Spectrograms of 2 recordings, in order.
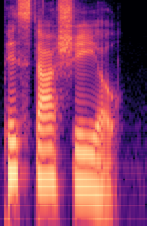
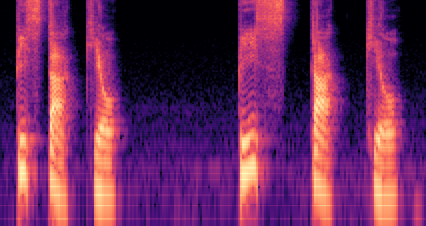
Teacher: English speakers pronounce the ch as a sh sound, whereas in Italian, ch is a hard k sound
